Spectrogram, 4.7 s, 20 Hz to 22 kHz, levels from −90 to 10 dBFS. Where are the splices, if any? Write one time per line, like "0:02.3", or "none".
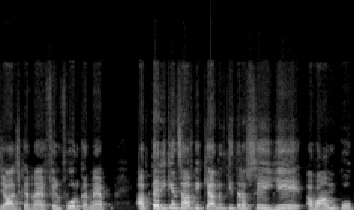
none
